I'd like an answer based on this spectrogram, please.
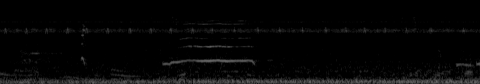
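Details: Jinx, a baby monkey thought to be hungry, gives a sustained, level whine of almost a second with clear overtones, set against constant low rumble and a steady high-pitched hiss.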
